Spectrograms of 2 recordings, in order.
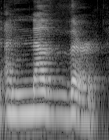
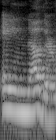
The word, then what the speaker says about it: another: And we'll underline the Now, we have the schwa sound here. We don't say another, we say another. And why is it a schwa? Any vowel may say its schwa sound, or I, in an unstressed syllable.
